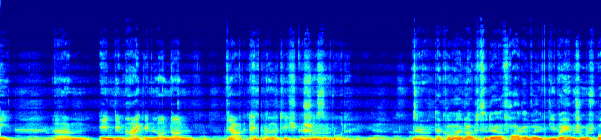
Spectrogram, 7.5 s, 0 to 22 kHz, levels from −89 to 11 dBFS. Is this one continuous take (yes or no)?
no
